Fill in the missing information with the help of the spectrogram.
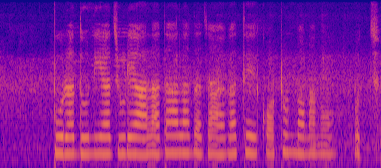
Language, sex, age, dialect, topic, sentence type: Bengali, female, 18-24, Western, agriculture, statement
